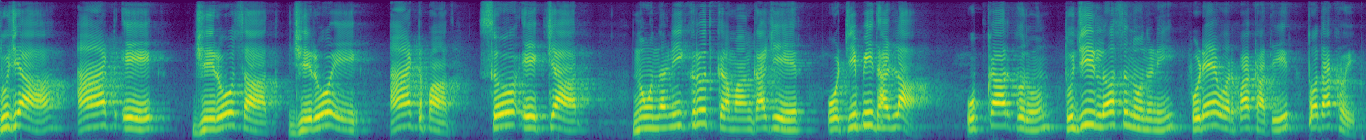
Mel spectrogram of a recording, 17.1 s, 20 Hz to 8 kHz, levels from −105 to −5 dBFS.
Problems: background conversations at intervals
